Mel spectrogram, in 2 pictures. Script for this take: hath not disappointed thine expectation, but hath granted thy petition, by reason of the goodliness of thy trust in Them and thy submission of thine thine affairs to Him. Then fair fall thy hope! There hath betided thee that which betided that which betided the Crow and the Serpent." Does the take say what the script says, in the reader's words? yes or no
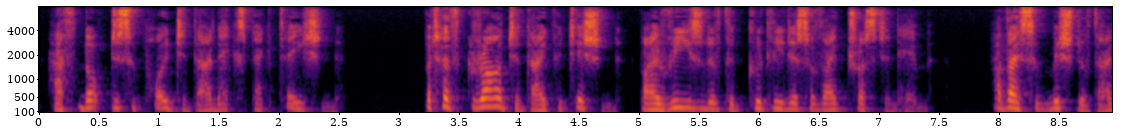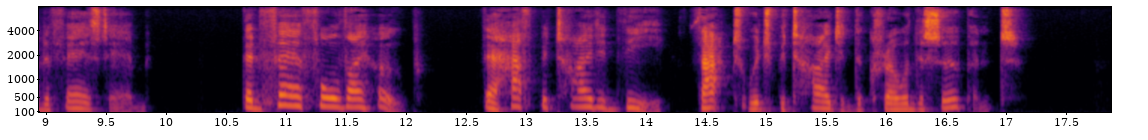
no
